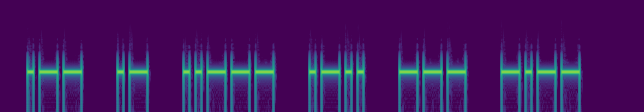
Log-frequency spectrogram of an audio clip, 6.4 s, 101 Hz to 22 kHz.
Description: Morse code, heard as a keyed tone, about 20 wpm, spaced as for 15 wpm, 700 Hz. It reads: WA2LOY
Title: 154 Lesson 25g - Letter p - Call Signs 20wpm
